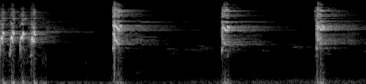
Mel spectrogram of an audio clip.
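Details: Lovebird competition sounds: a quick triple of shrill notes, then single sharp, piercing squeaks repeated about once a second with silence between them.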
